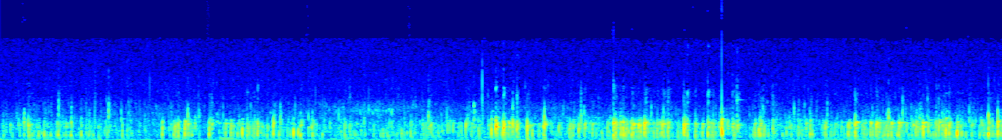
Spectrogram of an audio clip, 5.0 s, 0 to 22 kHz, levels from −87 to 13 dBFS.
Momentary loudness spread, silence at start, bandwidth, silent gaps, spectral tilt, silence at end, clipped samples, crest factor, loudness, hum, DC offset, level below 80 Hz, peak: 12 LU; 0 s; 16 kHz; none; -2 dB/octave; 0 s; under 0.1%; 30 dB; -27 LUFS; none; under 0.1%; -60 dBFS; 0 dBFS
